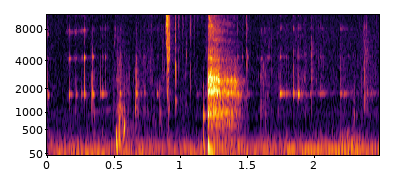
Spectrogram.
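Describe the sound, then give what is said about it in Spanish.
Quiet sips of boxed sangria from Tarija from a glass with small wet mouth sounds, and one bright clink of glass midway through; no one speaks. “Em, les comento que estoy aquí acompañado de una sangría.”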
